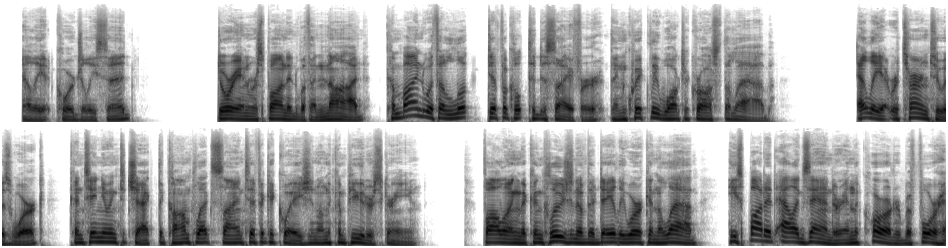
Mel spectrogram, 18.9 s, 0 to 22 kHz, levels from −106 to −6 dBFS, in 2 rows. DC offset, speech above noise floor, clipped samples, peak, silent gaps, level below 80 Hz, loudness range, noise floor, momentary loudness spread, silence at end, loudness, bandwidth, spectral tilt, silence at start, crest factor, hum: under 0.1%; over 74 dB; under 0.1%; -4 dBFS; none; -38 dBFS; 4 LU; under -90 dBFS; 9 LU; 0 s; -17 LUFS; 14 kHz; -6.5 dB/octave; 0.2 s; 14 dB; none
